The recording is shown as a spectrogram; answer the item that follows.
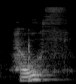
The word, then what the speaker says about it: health: This is pronounced health. Health? Yeah. So at the end there, it kind of sounds like you say health with like an F after the L, but try and, when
